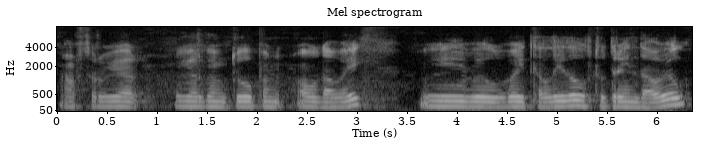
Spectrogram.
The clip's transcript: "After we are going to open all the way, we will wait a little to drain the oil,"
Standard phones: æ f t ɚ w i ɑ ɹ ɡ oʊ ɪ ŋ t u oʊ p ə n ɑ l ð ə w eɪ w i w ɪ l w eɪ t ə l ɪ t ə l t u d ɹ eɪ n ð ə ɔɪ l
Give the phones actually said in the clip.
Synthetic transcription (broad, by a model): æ f t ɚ w i ɑ ɹ ɡ oʊ ɪ ŋ t u oʊ p ə n ɑ l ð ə w eɪ w i w ɪ l w eɪ t ə l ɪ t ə l t u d ɹ eɪ n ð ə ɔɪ l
